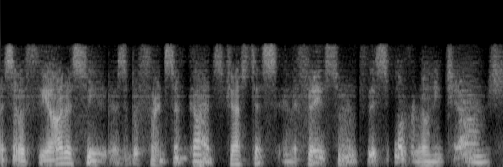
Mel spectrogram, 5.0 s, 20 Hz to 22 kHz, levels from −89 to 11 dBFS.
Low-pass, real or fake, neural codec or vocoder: 7.2 kHz; fake; codec, 44.1 kHz, 0.9 kbps, DAC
